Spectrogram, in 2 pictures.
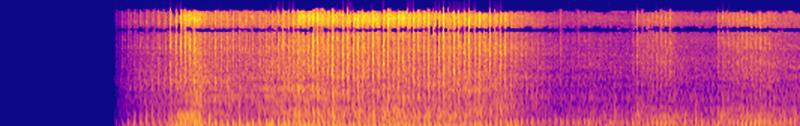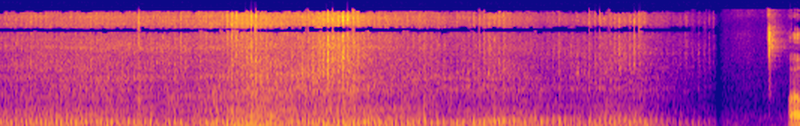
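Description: Small gas engine of a mini bike running as it is ridden, coming in about a second in and swelling and easing as the throttle changes.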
